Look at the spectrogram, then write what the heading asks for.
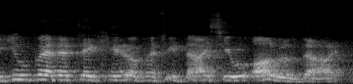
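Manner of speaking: loud menacing warning; stern threat. Retold or imitated. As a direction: threaten him, heavy and loud. Threatens doctor.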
